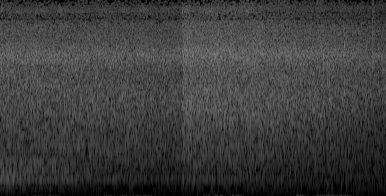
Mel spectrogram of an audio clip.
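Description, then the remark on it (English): A church audience applauds the choir in a dense, steady wash of clapping that holds at a fairly even loudness for about six seconds, with no voices standing out above it. “Let's give the Lord a big round of applause for them.”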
